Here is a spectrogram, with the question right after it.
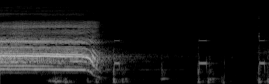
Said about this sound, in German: In meinem Treppenhaus steht eine alte Frau und schreit sich die Lunge aus dem Körper.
